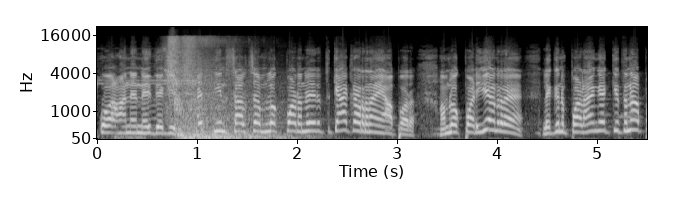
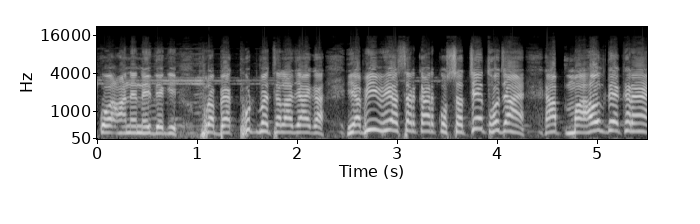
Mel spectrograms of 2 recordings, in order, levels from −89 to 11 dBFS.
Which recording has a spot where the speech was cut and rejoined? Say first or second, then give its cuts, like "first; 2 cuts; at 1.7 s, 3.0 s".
first; 1 cut; at 1.0 s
